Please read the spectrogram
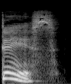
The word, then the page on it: dais: British English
